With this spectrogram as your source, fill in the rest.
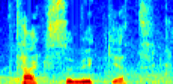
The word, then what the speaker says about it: Tack så mycket: Tack så mycket.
